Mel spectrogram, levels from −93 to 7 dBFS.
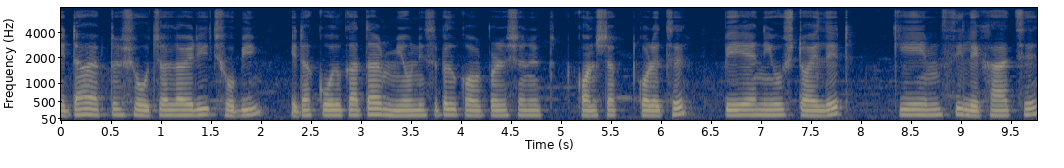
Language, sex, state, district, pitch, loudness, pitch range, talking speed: Bengali, male, West Bengal, North 24 Parganas, 140 Hz, -32 LUFS, 135-150 Hz, 110 wpm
